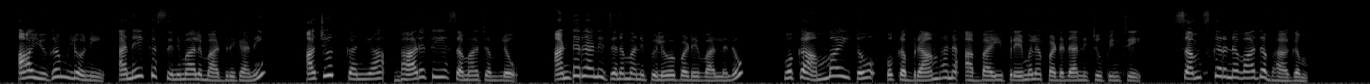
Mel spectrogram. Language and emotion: Telugu, neutral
